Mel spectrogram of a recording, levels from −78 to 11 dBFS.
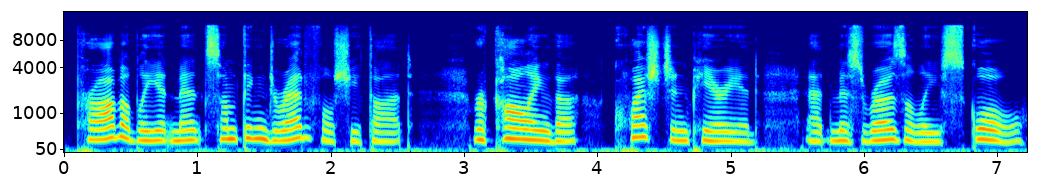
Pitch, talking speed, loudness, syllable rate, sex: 220 Hz, 125 wpm, -17 LUFS, 4.4 syllables/s, female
